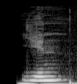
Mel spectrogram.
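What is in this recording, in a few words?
"yin1", Mandarin Chinese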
